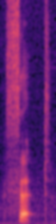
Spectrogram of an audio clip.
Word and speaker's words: foot: them both okay mm can you see there how with mm my lips open slightly more for the short sound mm okay food food foot all right so the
